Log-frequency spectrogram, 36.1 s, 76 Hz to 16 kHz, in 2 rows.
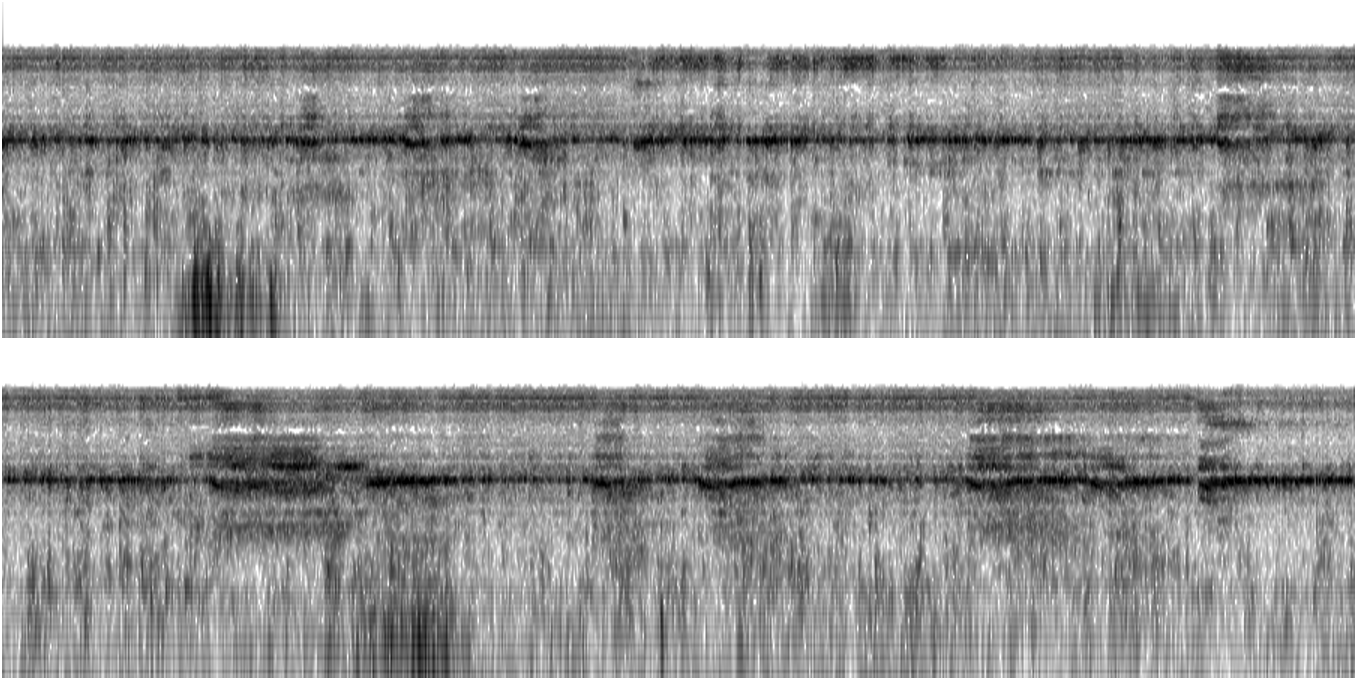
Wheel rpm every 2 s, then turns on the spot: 230, 230, 230, 230, 230, 230, 240, 230, 230, 230, 230, 220, 230, 230, 230, 230, 230, 230.
none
